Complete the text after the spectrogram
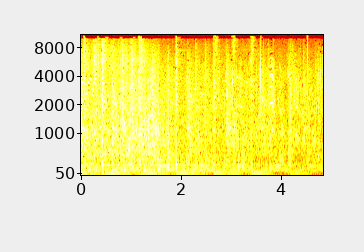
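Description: A dense, chaotic chorus of honking flamingos fills the scene during a predator attack, loud and continuous, with sharp calls rising over a constant low rumble and scuffling commotion.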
